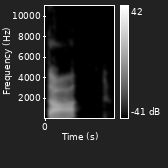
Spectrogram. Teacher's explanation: we read ta by the tip of the tongue and roots of upper front teeth. So touch your tongue to the roots of upper front teeth and read ta.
